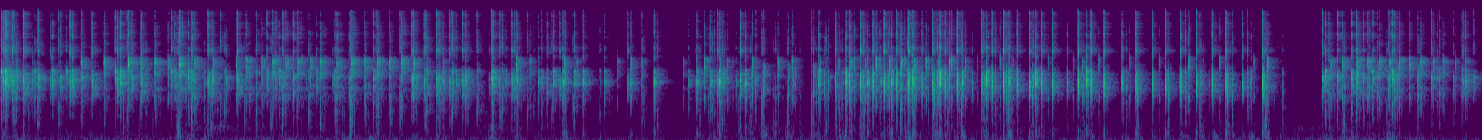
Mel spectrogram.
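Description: A rainbow segmented plastic articulated slug fidget toy is dangled from the fingertips and shaken, its jointed plastic segments clicking and rattling in a dense, rapid stream of dry, short ticks. The sound is bright and midrange-focused, with no low end. It breaks off briefly twice before resuming.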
